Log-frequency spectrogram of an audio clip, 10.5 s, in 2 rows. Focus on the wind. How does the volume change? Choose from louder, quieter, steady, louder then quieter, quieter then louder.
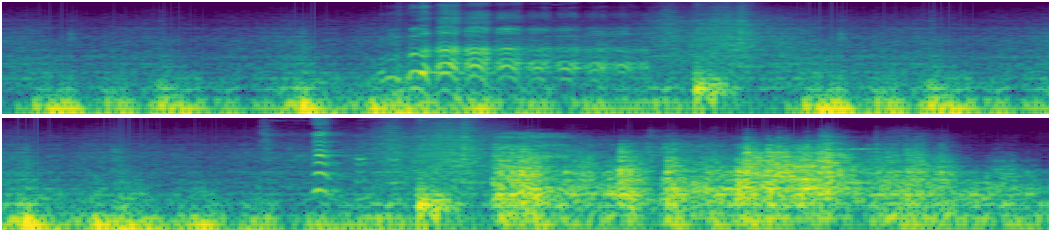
louder.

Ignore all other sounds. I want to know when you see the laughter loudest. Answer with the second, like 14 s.
2 s.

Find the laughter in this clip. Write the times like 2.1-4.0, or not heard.
1.9-3.3, 6.5-7.3.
